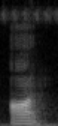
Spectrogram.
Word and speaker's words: hour: HOUR, आर, इसमें से H silent होगा।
